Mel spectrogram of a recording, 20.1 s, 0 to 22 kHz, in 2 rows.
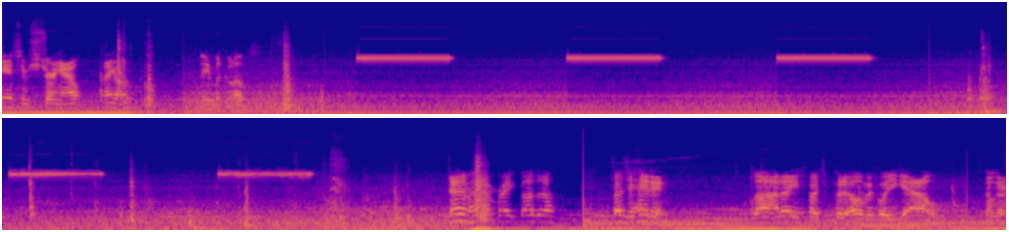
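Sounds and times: diesel engine idling: 0:00.0 - 0:20.0
engine knocks: 0:00.6 - 0:03.3, 0:09.2 - 0:16.2, 0:18.3 - 0:20.0
warning buzzer beeping: 0:03.6 - 0:04.6, 0:05.6 - 0:06.7, 0:07.8 - 0:08.8, 0:10.1 - 0:11.1, 0:12.2 - 0:13.2.

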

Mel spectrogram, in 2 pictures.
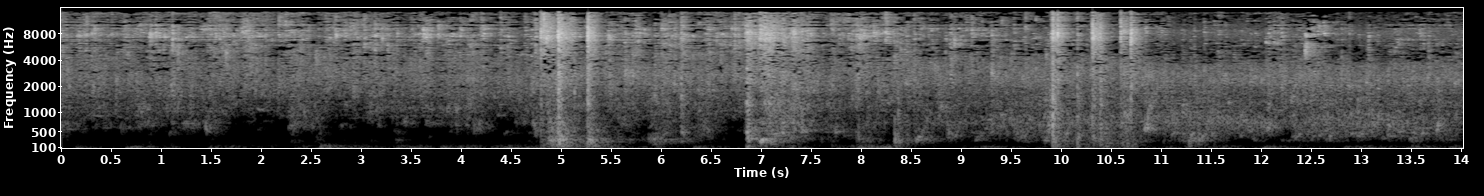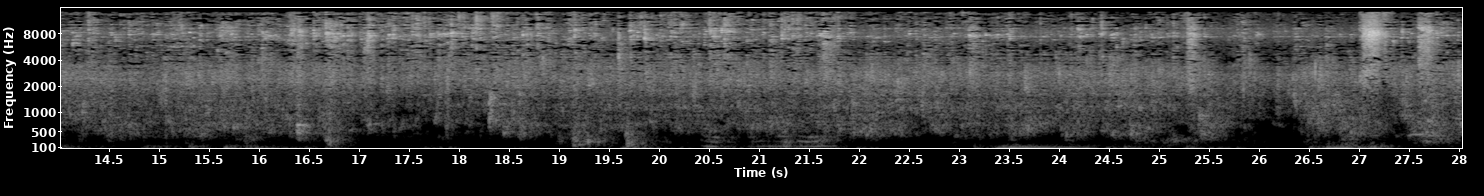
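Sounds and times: water splashing around fish: 0:04.4 - 0:13.8.

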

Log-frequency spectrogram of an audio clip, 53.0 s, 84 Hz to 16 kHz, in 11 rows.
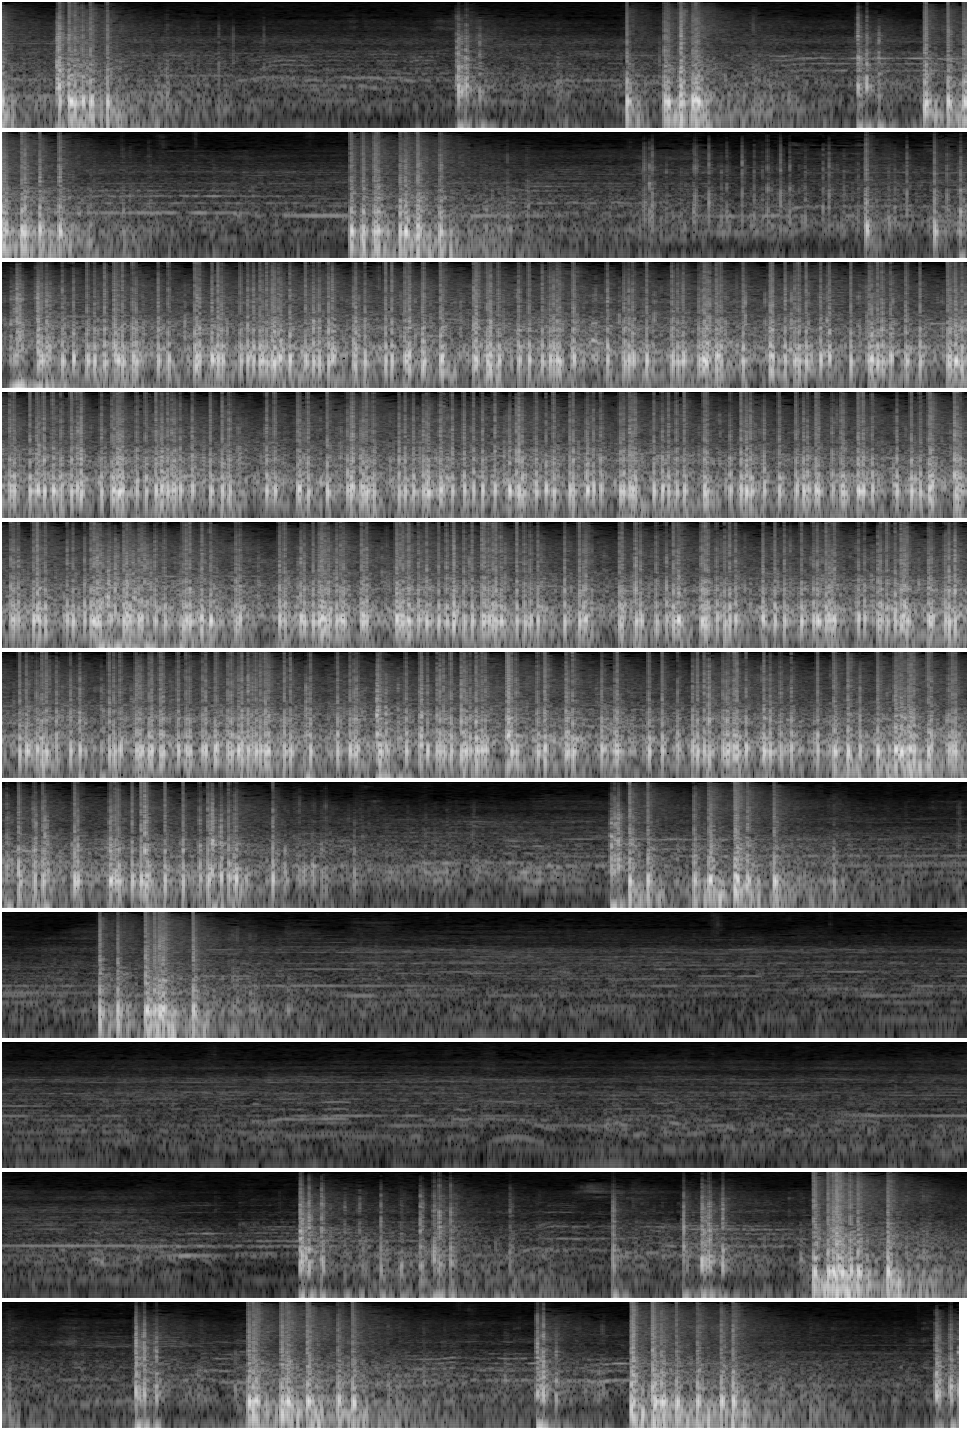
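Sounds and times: fireworks launching and bursting: 0:00.0 - 0:35.7, 0:44.9 - 0:53.0
fireworks crackle: 0:00.0 - 0:36.2, 0:42.9 - 0:53.0
music: 0:00.0 - 0:53.0.

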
